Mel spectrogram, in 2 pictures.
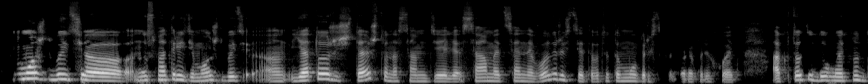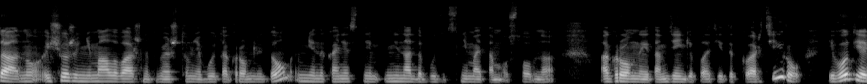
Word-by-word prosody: Может 250 -1 +7
быть, 230 0 +2
а, 180 -6 +8
ну, 190 +1 0
смотрите, 210 -1 +2
может 185 +4 -1
быть, 185 0 -1
а, 150 0 -5
я 180 +4 +6
тоже 240 +1 +5
считаю, 185 +4 +2
что 190 - -5
на 150 -2 -5
самом 145 -1 -7
деле 140 -1 -1
самое 160 -1 -3
ценное 150 -2 -5
в - - -13
возрасте- 215 -1 -2
это - - -9
вот 135 - -10
эта 155 0 -4
мудрость, 155 -1 -5
которая 130 - -9
приходит. 115 -2 -9 0.3
А 135 - +1
кто-то 205 +9 -1
думает: 180 -1 0
"Ну 210 - +2
да, 155 -8 +5
но 140 +1 -6
еще 150 +4 0
же 155 -2 -3
немаловажно 140 -3 -1
понимать, 120 0 -6
что 120 +2 -7
у - - -9
меня 120 -2 -7
будет 125 +1 -8
огромный 125 0 -6
дом, - - -1
и - - -17
мне, 145 -1 -6
наконец-то, 135 0 -8
не 130 -2 -8
не 140 +1 -7
надо 135 -2 -3
будет 125 -2 -14
снимать 125 -3 -8
там, 110 -1 -7
условно, 120 -1 -9 0.4
огромные 130 -3 +1
там 120 +1 -4
деньги 125 -2 -4
платить 125 0 -8
за 125 - -8
квартиру. 130 - 0 0.2
И - - -3
вот 465 - +6
я 465 - +9
145 Hz, 205 wpm, -23 LUFS, 130-185 Hz, 0.4 s, я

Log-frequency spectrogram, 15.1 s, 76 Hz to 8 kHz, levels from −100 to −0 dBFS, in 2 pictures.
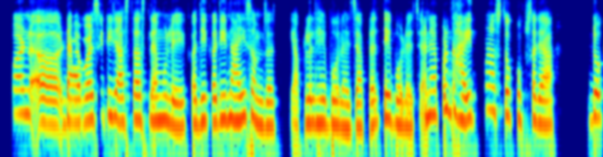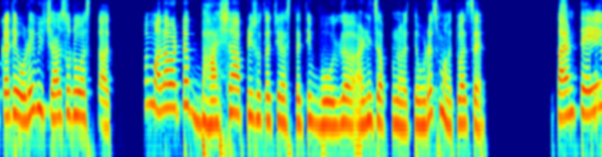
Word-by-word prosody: पण 280 0 -1
अ, 205 -2 +2
डायव्हर्सिटी 230 +4 0
जास्त 230 -1 -1
असल्यामुळे 230 -4 0
कधी-कधी 220 +2 0
नाही 240 +1 +2
समजत, 200 -7 -1 0.2
की - - -10
आपल्याला 215 0 -2
हे 210 0 +1
बोलायचं 190 -3 -1
आहे, - - -2
आपल्याला 195 +4 -4
ते 245 - +4
बोलायचं 95 -1 -2
आहे - - -1
आणि 260 - +2
आपण 270 +4 -1
घाईत 240 -5 +1
पण 315 - -9
असतो 295 -3 -2
खूप 245 -3 -4
साऱ्या 215 -3 0 0.5
डोक्यात 255 +1 +2
एवढे 260 +1 +5
विचार 290 -6 +1
सुरू 270 0 +1
असतात. 215 -6 -3 0.4
पण 365 - -9
मला 325 -1 +4
वाटतं 335 -6 +1
भाषा 220 +7 +2
आपली 265 -1 0
स्वतःची 235 -1 -1
असते 215 0 -1
ती 235 - +1
बोलणं 200 +1 +2
आणि 210 +4 +1
जपणं 210 -3 0
तेवढंच 210 +7 0
महत्वाचं 210 -3 0
आहे. 185 - -7 0.9
कारण 260 +3 +5
ते 290 +3 +4
230 Hz, 180 wpm, -23 LUFS, 210-265 Hz, 0.9 s, एवढे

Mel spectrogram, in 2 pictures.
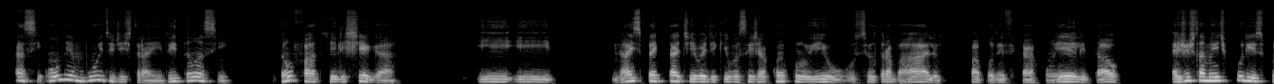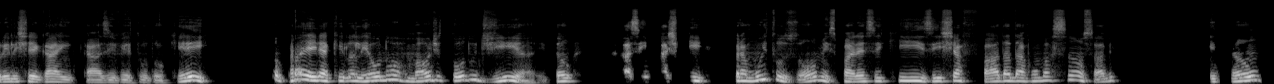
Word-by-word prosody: assim, 165 -3 -3
homem 205 +5 +1
é - - -4
muito 180 +1 -1
distraído. 115 -6 -7
Então, 160 +5 -1
assim. 150 - -5 0.4
Então, 185 - +1
o - - -5
fato 130 -8 -2
de - - -3
ele 120 +1 -2
chegar, 115 - -2 0.8
e 120 -2 -3
e - - -12 0.6
na 120 +7 +2
expectativa 145 -4 +1
de 120 -1 -4
que 130 - -7
você 125 0 -4
já 120 -1 -3
concluiu 125 -5 -1
o 100 - -10
seu 115 +2 -7
trabalho, 115 -2 -2 0.3
pra 115 -1 -3
poder 105 0 -5
ficar 105 -1 -6
com 95 - -10
ele 125 0 +3
e - - -7
tal, 120 +2 -1 0.5
é 120 - +1
justamente 170 +2 +5
por 185 +1 0
isso. 150 -2 +3
Por 130 - -5
ele 130 0 +2
chegar 125 -2 +1
em 115 -2 -2
casa 105 0 -4
e - - -3
ver 105 -2 -4
tudo 105 -4 -7
ok, 155 - +4 0.6
então, - - 0
pra 170 +6 +4
ele 180 -2 +9
aquilo 160 +1 +2
ali 150 -2 +3
é 160 - +3
o 180 - +5
normal 185 -5 +2
de 190 0 -1
todo 185 +5 +2
dia. 175 - +2
Então, 145 +1 -1 0.5
assim, 310 +3 -2 0.2
acho - - -4
que 170 -3 +2 0.3
pra 170 -1 +4
muitos 190 +3 +2
homens 175 -1 0
parece 140 +3 0
que 170 +3 +4
existe 150 +2 +1
a 165 - +3
fada 150 0 0
da 160 -1 +2
arrumação, 180 +6 -2
sabe. 165 +1 -5 0.9
Então 150 +8 +2
145 Hz, 170 wpm, -22 LUFS, 120-170 Hz, 0.9 s, ele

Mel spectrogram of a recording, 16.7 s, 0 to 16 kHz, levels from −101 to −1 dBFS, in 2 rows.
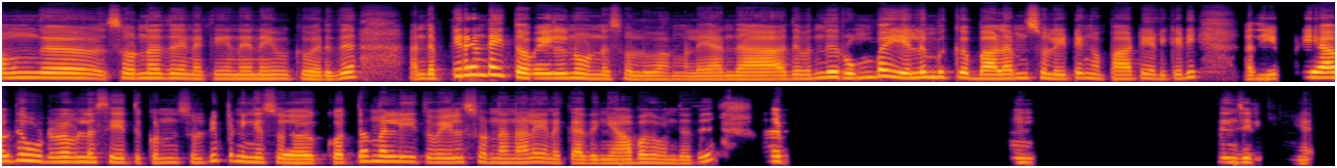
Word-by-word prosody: அவுங்க 225 +1 0 0.4
சொன்னது 205 -1 0
எனக்கு 175 0 -5
நினைவுக்கு 175 0 -3
வருது. 155 +8 +1 0.4
அந்த 195 +2 +1
பிரண்டை 345 +2 +7
துவையல்ன்னு 205 0 +4
ஒன்னு 175 -2 -3
சொல்லுவாங்க 155 -3 -4
இல்லையா? 150 +1 -3
அந்த 160 0 -2 0.2
அது 180 - -3
வந்து 240 +3 +5
ரொம்ப 235 +7 +2 0.2
எலும்புக்கு 235 0 +3
பலம்னு 190 +4 +3
சொல்லிட்டு 195 +1 0
எங்க 190 - -5
பாட்டி 175 +3 0
அடிக்கடி, 185 +8 -3 0.3
அத 165 - -2
எப்படியாவது 240 +2 +4
உணவுல 210 -2 -1
சேர்த்துக்கணுன்னு 190 -1 -4
சொல்ட்டு, 185 +9 -5
இப்ப 260 -2 -5
நீங்க 200 -2 -1
சொ 180 - +2 0.3
கொத்தமல்லி 235 +3 0
துவையல் 195 +1 -3
சொன்னனால 185 +1 -3
எனக்கு 170 0 -3
அது 160 0 -5
ஞாபகம் 165 +1 -2
வந்தது. 155 +11 -4 0.4
அப் 230 - -2 1.4
ம். 185 - -3 1.2
செஞ்சிருக்கீங்க. 195 -6 -6
195 Hz, 140 wpm, -21 LUFS, 175-220 Hz, 1.4 s, பிரண்டை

